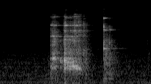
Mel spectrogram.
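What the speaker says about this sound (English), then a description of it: "Continue to swirl and stir." A spoon clinks against a pot while reduced-fat cheddar cheese is stirred into grits: three short metallic clanks in quick succession, close and crisp.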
